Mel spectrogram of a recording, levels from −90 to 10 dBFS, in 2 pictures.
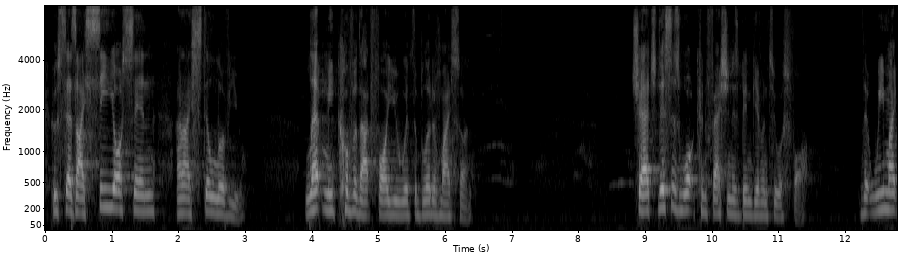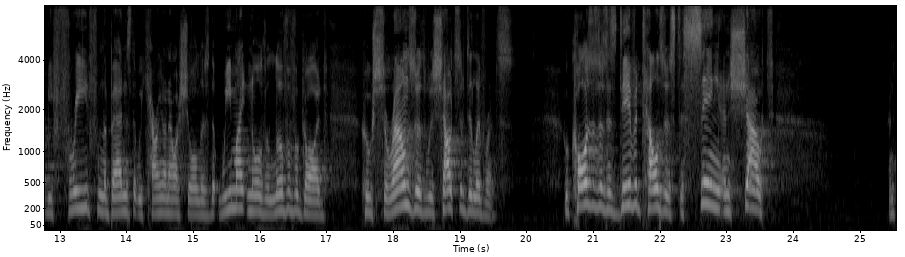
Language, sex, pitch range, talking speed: English, male, 140-175 Hz, 180 wpm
